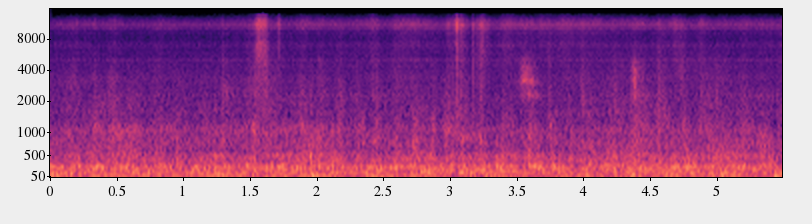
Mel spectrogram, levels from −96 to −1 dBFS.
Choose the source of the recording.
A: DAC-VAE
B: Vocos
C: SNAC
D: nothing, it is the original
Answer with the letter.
A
